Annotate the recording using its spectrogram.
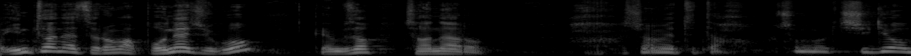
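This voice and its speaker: A male pastor leading a Bible study, talking in an animated way and acting out the voices of crowds and people in the story. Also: a little high. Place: church.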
